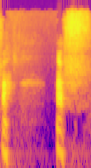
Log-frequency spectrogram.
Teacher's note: সামনের 2টি দাঁতের অগ্রভাগ আর নিচের ঠোঁট, এগুলো মিলে উচ্চারিত হচ্ছে ফা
